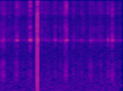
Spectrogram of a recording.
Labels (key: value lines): label: ambient
recorder: HydroMoth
